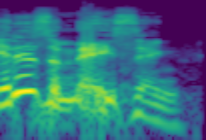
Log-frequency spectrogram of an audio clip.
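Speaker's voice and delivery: high, loud, tearful voice breaking on "It is amazing"; imitating someone overcome with tears; welling up mid-sentence; choked-up crying. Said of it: "you're crying".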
